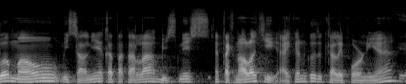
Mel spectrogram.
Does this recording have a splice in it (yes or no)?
yes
